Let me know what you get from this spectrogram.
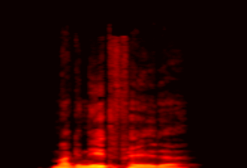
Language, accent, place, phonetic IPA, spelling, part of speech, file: German, Germany, Berlin, [maˈɡneːtˌfɛldə], Magnetfelde, noun, De-Magnetfelde.ogg
- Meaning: dative singular of Magnetfeld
